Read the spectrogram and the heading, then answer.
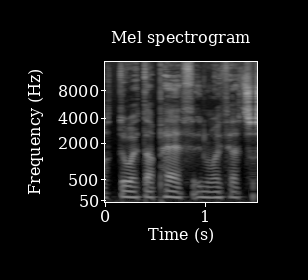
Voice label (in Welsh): "peth" Welsh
